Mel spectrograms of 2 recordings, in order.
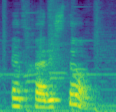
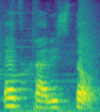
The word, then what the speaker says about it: Ευχαριστώ: Ευχαριστώ. Efcharisto? Ευχαριστώ. Efcharisto.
